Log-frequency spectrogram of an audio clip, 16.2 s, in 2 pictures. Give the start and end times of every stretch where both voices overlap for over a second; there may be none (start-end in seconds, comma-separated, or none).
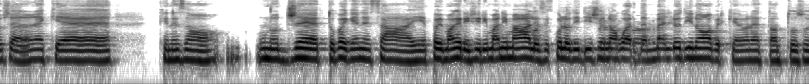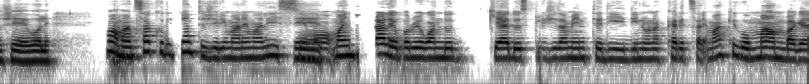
5.2-6.7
